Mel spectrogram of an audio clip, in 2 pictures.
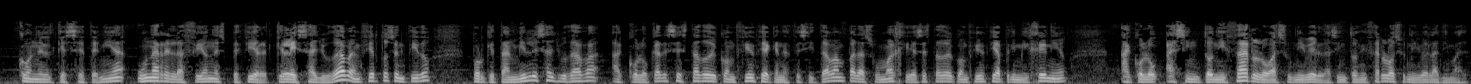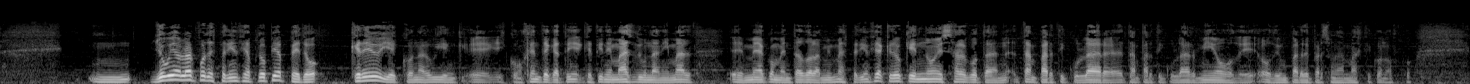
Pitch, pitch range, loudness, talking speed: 115 Hz, 105-135 Hz, -23 LUFS, 195 wpm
